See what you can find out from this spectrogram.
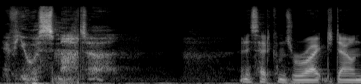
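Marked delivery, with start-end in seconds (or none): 0.0-1.1 sinister whispered dragon voice; menacing whisper. Acted. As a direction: hiss it low and threatening. Villain dragon speaks menacingly.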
